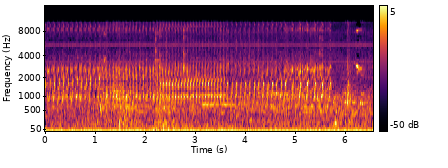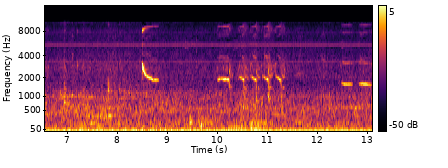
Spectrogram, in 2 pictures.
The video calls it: canaris malinois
